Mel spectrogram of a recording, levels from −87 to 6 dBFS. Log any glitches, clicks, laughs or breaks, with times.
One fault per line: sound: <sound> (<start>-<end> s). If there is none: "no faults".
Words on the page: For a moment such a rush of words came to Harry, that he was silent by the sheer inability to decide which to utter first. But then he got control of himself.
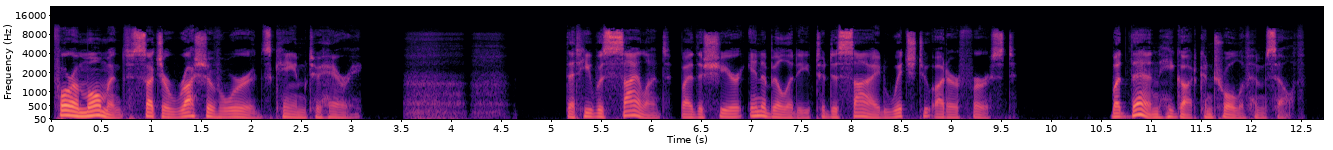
sound: breath (3.5-4.7 s)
